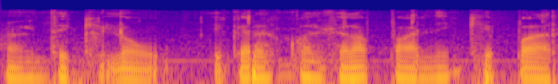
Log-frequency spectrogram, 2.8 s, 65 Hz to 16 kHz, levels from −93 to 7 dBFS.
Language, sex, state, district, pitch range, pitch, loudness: Bhojpuri, male, Uttar Pradesh, Deoria, 95-100 Hz, 100 Hz, -19 LUFS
